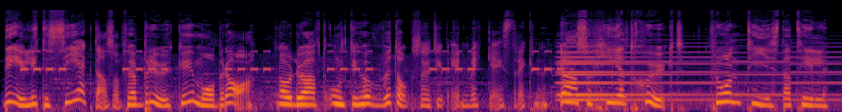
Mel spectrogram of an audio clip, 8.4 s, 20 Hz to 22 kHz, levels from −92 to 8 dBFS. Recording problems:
alarms or sirens; loud; throughout; 8 dB below the speech
chatter from many people; faint; throughout; 25 dB below the speech

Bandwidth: 15.5 kHz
